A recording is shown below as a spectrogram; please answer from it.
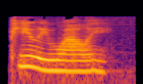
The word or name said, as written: peely wayly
